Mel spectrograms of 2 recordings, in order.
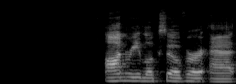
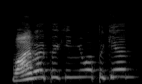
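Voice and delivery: high mock confusion; 13 semitones higher, faster than usual. Mock-confused question to John.

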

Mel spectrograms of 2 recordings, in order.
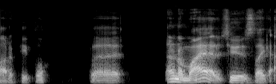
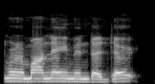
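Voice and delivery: loud, higher Southern indignation; mock Southern accent; 6 semitones higher, 5 dB louder than usual. Sibling parroting his brother's complaint, mock Southern accent.

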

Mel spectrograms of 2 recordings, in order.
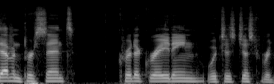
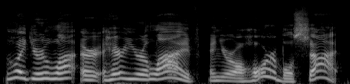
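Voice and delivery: much higher goofy voice; dumb happy surprise; 10 semitones higher than usual. Retold or imitated. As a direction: blurt it out like a delighted idiot. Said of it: "and he's just like".

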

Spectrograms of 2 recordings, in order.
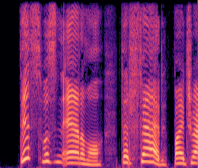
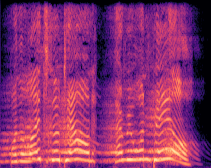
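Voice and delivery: urgent cry; 9 semitones higher, 4 dB louder than usual. A narrator's reading. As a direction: cry out the plan to the whole group. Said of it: "Cassie cried".

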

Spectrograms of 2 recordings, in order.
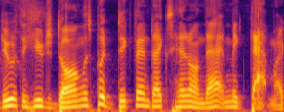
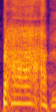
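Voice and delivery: mock yell; 11 semitones higher than usual. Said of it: "he's like".

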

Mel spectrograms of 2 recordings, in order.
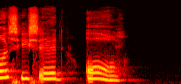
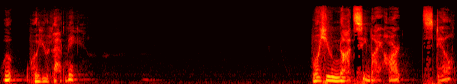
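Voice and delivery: softer, hushed tender plea; Holy Spirit pleading; 6 dB quieter than usual. Acted. Holy Spirit pleading with the listener, whispered. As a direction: drop to a whispered appeal. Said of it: "That was the Holy Spirit".

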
